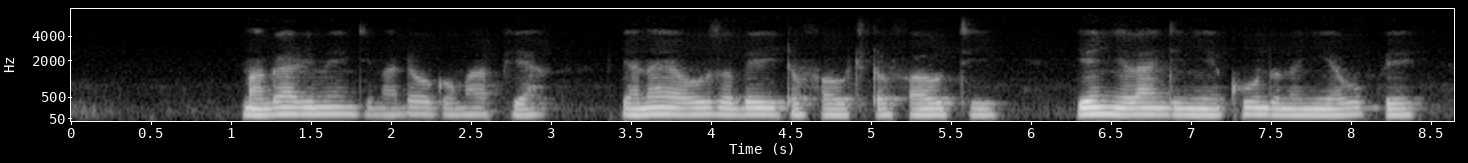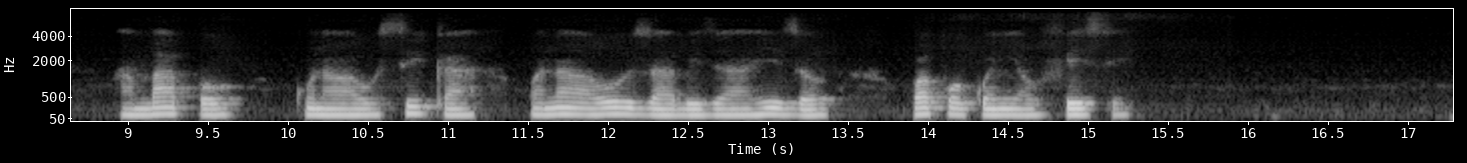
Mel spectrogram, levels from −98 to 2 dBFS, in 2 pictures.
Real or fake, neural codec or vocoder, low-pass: fake; codec, 16 kHz in and 24 kHz out, 1 kbps, XY-Tokenizer; 7.2 kHz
